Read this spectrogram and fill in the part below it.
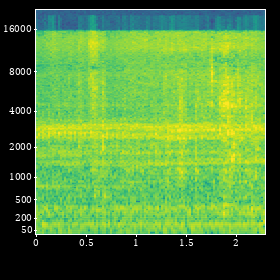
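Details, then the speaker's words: Armstrong Brain mixing valve actuator after rebuild with new gaskets and O-rings, powered on before reopening the water valves: soft steady whir with a thin high tone over low hum, modulating without sticking; normal actuator motor running. "the motor running and it's modulating, so we're good there."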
